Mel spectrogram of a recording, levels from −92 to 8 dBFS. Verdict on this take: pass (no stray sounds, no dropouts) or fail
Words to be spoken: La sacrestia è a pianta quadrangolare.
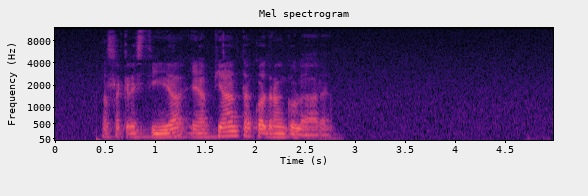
pass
